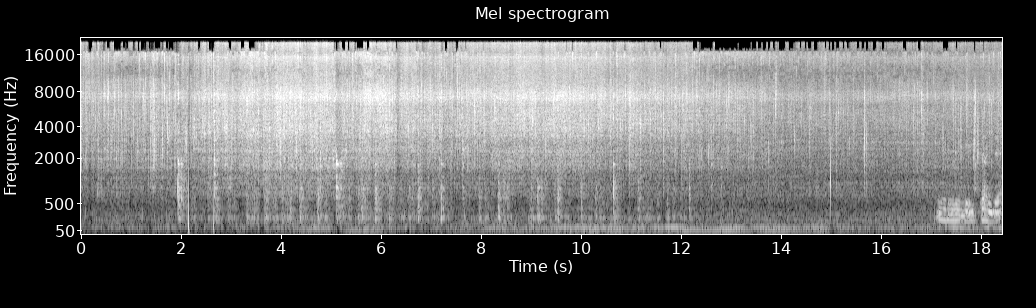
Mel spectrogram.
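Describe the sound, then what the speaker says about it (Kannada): Onion frying in a pan for a ridge gourd stir-fry, a steady broadband sizzle with stirring scrapes running throughout, fairly loud and close, with a brief low clatter near the end. "ಈರುಳ್ಳಿ ಬೇಯ್ತಾ ಇದೆ."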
